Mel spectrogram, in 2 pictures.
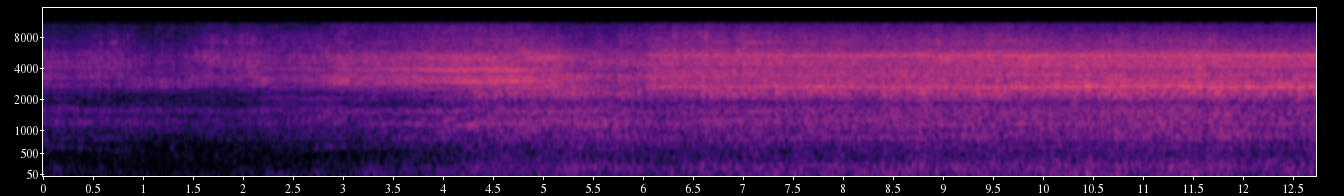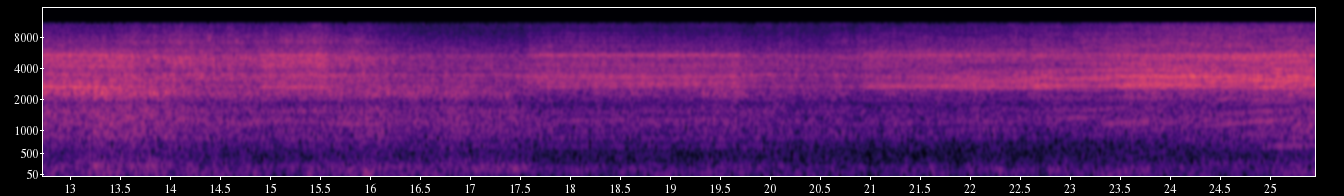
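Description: Motorbike riding along a paved street, heard from the rider's helmet: a steady high whine with wind and road noise, which swells after about three seconds as the bike picks up speed.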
